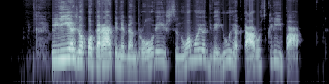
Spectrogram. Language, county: Lithuanian, Panevėžys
